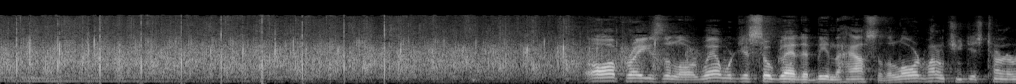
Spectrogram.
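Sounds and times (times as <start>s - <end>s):
people clapping hands in praise: 0.0s - 7.2s
speech: 6.0s - 10.1s.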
